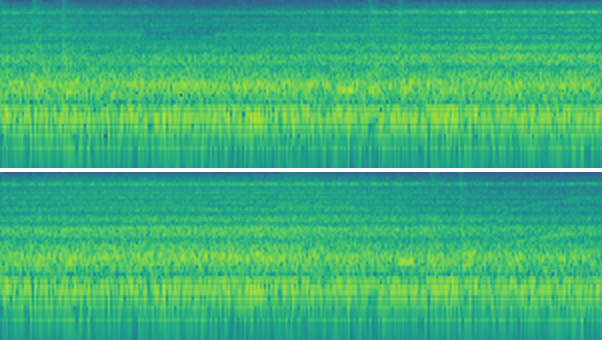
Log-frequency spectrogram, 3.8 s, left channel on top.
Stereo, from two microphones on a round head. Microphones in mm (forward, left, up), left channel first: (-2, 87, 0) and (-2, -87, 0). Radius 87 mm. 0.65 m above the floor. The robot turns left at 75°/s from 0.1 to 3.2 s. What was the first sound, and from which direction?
A helicopter, 5° right (ahead or behind).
